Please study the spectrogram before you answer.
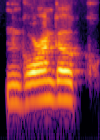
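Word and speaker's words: Ngorongoro: shots with the elephants that show the it's pronounced ngorongo crater right that's right yeah yeah don't don't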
